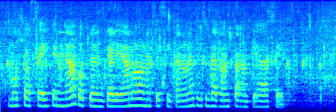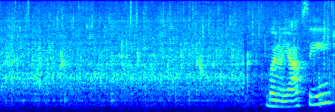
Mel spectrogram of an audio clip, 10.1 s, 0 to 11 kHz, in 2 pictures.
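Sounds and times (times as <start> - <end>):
fish sizzling in hot oil: 0.0 - 10.0.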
